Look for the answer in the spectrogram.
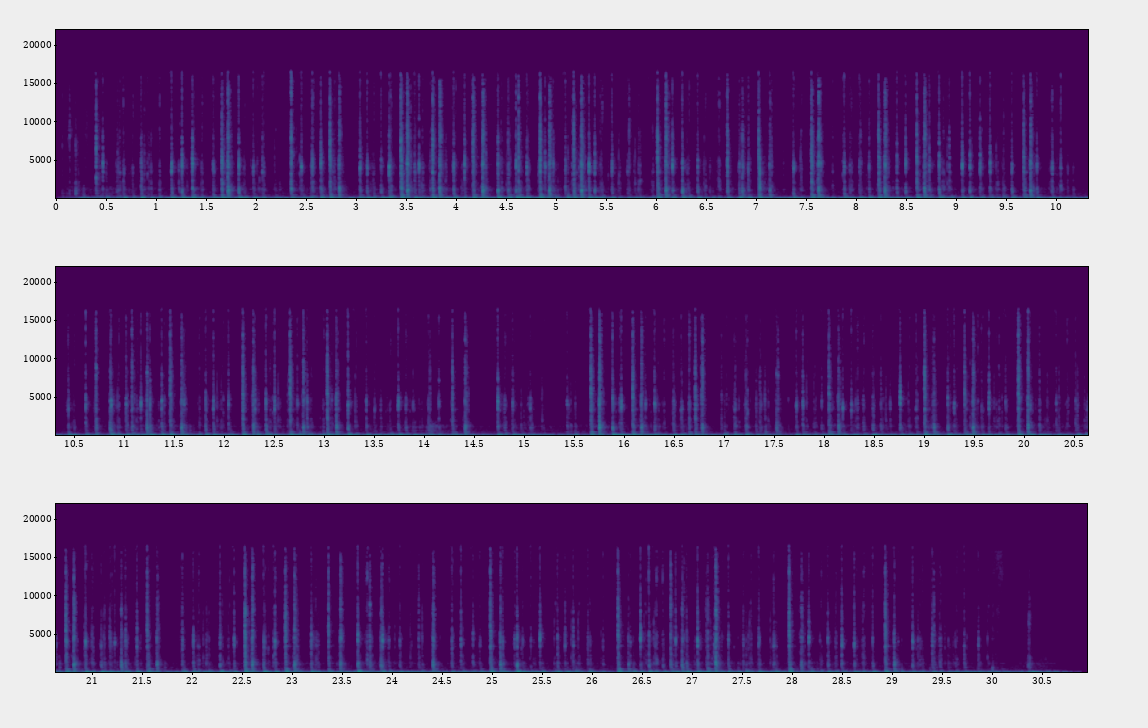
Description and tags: Me typing some of the lyrics to All Star by Smash Mouth. I know the lyrics well enough, so I can quickly type it without break. Good for videos with a looped typing animation.
fast-typing, keyboard, keystroke, type, typing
